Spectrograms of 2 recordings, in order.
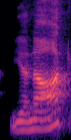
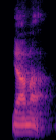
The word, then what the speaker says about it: Yanok: a reverend yanak and did i pronounce that correct she's still muted all right she's still muted okay i'm unmuted now uh help me say your last name again it's yanok okay and uh she'll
